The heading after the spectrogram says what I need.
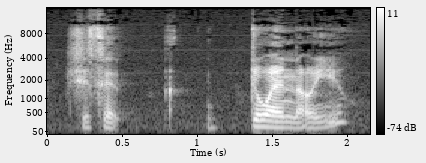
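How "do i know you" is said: play-acted, extremely snide, snarky tone. Retelling what a crush said when greeted: imitating a snarky voice. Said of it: "in the most snarkiest voice".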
